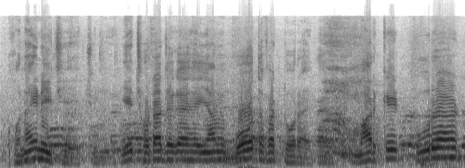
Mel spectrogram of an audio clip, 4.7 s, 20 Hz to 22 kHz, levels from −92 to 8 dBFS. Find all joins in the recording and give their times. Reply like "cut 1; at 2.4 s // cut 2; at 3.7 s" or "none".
cut 1; at 3.2 s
